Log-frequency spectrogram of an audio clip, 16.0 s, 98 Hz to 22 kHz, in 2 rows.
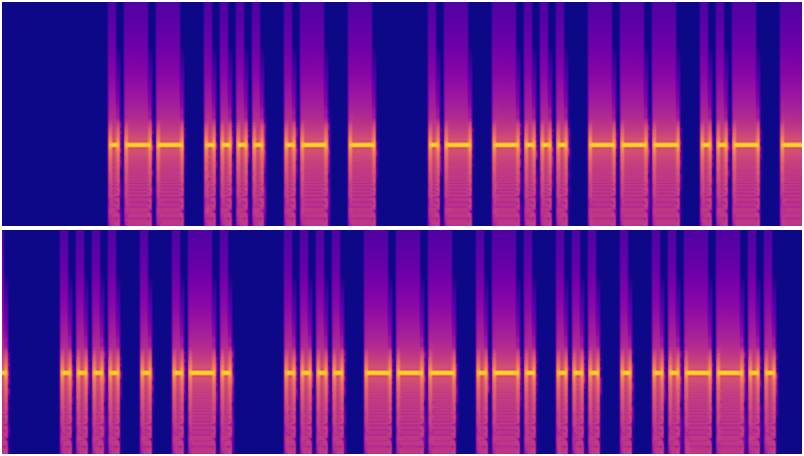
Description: Morse code, heard as a keyed tone, about 15 wpm, 700 Hz. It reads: WHAT ABOUT HER HORSE?
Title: Sentences from Top 1000 Words - Review Part 1 - 15wpm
